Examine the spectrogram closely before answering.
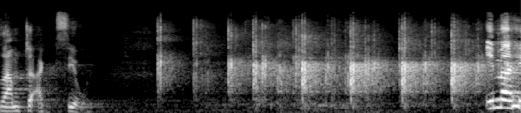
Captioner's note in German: Beifall DIE LINKE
